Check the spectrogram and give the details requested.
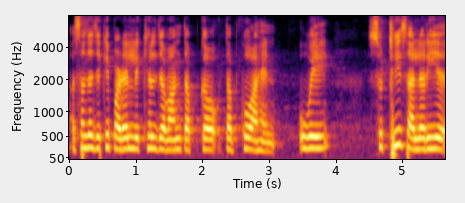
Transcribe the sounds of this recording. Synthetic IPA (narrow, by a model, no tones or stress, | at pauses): ɐ̰sãɲd͡ʑod͡ʑeːkepɐɽ̤jəlːɪkʰijəld͡ʑɐʋaːnt̪t̪ɐbkoaːɦɪnɪ̆ | ʊɦe | sʊʈʰisɛːləɾiː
